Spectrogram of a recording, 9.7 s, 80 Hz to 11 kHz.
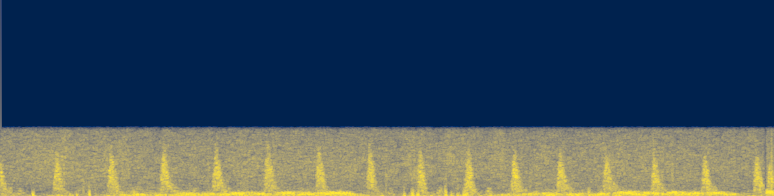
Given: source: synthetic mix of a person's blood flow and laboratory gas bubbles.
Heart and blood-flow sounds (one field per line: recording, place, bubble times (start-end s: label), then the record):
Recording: Doppler ultrasound of blood flow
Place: subclavian vein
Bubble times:
0.00-0.04 s: bubbles
From the record:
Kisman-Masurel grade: 113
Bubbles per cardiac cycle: 1 to 2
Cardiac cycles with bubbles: 1 to 10%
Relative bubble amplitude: loud (0.450 to 0.775)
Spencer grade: 1 (occasional bubble signal discernible with the cardiac motion signal, with majority of cardiac periods free of bubbles)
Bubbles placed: anywhere in the cardiac cycle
